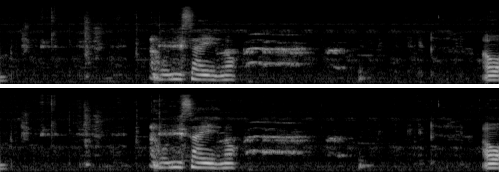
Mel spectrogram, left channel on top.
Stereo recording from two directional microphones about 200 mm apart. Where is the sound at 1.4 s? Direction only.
30° right (ahead or behind).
